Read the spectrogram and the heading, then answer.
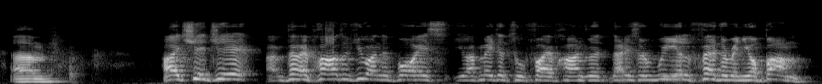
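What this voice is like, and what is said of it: Put-on foreign accent. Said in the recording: “Maybe something like that, but a better accent.”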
